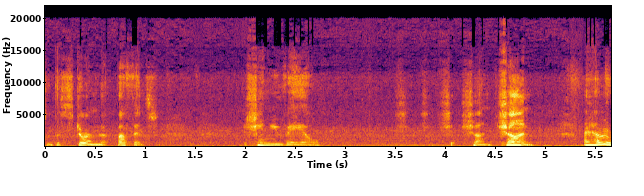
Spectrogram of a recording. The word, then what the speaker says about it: Chenyu Vale: dis th source of the storm that buffets shenu Veil Shan Shan I have it written down here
